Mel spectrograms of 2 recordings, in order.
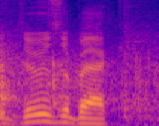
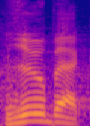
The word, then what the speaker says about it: Zubek: a good save by Duzabek. Zubek. Okay, good. We finally got the correct pronunciation, Zubek, and again, I guess the D is silent.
